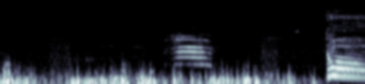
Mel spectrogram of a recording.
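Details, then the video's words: Goat with its kid: a brief high harmonic bleat midway, then a loud wavering bleat that starts high and drops in pitch at the end, over a steady low rumble of wind or handling noise. "Sound of Goat with Kid"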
